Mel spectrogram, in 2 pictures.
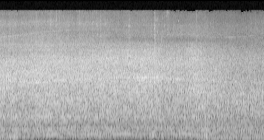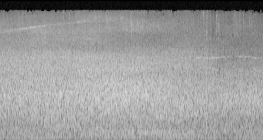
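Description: Road traffic passing on a city street, with a heavy lorry's engine running close by for the first few seconds, then a steadier traffic noise.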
